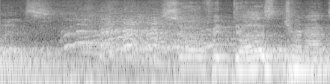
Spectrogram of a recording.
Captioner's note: laughs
